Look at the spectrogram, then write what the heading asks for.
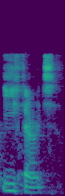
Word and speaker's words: efferent: So we classify them as afferent or efferent. I emphasize the A or the E specifically so I don't get confused with my pronunciation. Afferent and efferent sound very close.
